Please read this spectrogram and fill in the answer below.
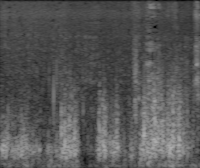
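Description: Wind buffeting the microphone: a rumbling rush that swells twice.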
